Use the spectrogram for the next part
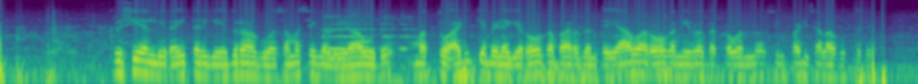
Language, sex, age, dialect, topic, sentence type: Kannada, male, 60-100, Coastal/Dakshin, agriculture, question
